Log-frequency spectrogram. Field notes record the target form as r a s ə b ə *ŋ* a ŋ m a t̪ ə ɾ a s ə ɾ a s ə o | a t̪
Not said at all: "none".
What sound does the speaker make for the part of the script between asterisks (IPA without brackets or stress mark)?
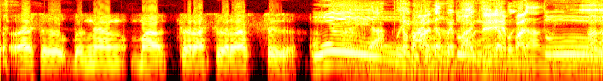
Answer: ŋ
